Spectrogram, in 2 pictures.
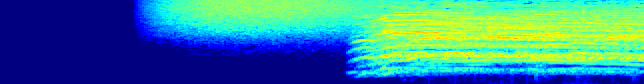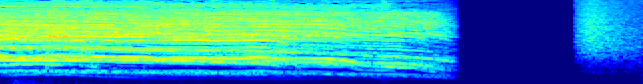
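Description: A group of children cheering and shouting together for about three and a half seconds, cutting off abruptly. It follows a short hiss that swells in about a second in.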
